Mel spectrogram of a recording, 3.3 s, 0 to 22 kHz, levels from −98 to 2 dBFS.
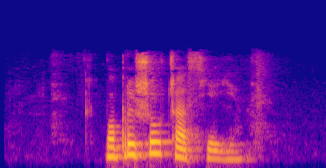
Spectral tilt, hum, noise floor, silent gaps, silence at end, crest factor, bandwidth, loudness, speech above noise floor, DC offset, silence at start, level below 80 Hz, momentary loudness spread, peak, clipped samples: -5 dB/octave; none; -68 dBFS; none; 0.85 s; 18 dB; 7.4 kHz; -17 LUFS; 51 dB; under 0.1%; 1.05 s; -62 dBFS; 14 LU; -2 dBFS; under 0.1%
